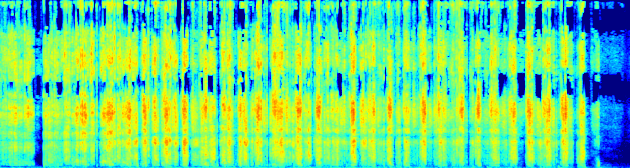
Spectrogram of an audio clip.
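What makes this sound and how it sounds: Fingers and nails scratch and rub the abrasive surface of a thin, flat, dotted white emery board nail file held close. Bright, hissy scraping strokes repeat quickly, about three to four per second, in an uneven rhythm with no low end. The strokes stop just before the end, leaving near silence.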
